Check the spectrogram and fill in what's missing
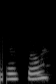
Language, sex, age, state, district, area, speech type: Dogri, female, 18-30, Jammu and Kashmir, Kathua, rural, conversation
